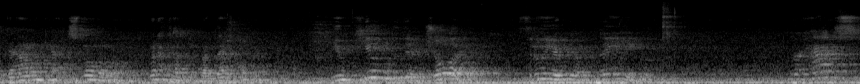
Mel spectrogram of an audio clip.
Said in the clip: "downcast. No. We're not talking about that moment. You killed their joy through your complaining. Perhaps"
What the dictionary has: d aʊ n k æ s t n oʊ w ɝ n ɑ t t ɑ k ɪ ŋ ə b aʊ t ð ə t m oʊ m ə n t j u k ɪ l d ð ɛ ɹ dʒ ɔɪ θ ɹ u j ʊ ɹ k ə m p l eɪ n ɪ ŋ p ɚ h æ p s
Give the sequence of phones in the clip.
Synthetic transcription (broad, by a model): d aʊ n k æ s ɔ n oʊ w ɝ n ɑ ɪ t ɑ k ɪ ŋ ə b aʊ t ð ə t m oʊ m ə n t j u k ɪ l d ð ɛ ɹ dʒ ɔɪ θ ɹ u j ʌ ɹ k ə m p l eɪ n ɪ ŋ p ɚ h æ p s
